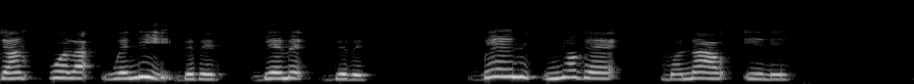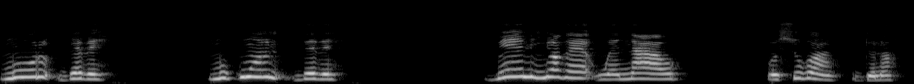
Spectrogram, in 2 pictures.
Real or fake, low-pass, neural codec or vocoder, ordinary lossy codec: fake; 7.2 kHz; vocoder, 24 kHz, 100 mel bands, Vocos; MP3, 32 kbps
